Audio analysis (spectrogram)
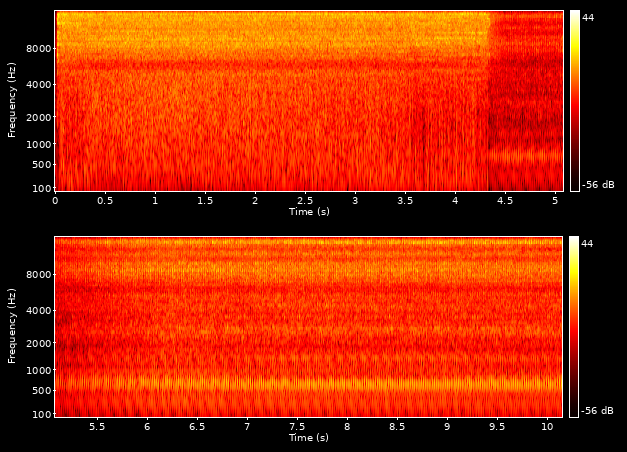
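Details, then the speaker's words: Used portable direct-drive air compressor, cover missing: air bled off from the tank for about four seconds, then the motor restarts with a steady hum as pressure drops; pressure switch cuts back in normally. "Jadi otomatis ini masih normal Ketika angin penuh otomatis mati Ketika angin dibuang atau dipakai kembali turun kembali on sudah bisa dipastikan otomatis ini masih normal"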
